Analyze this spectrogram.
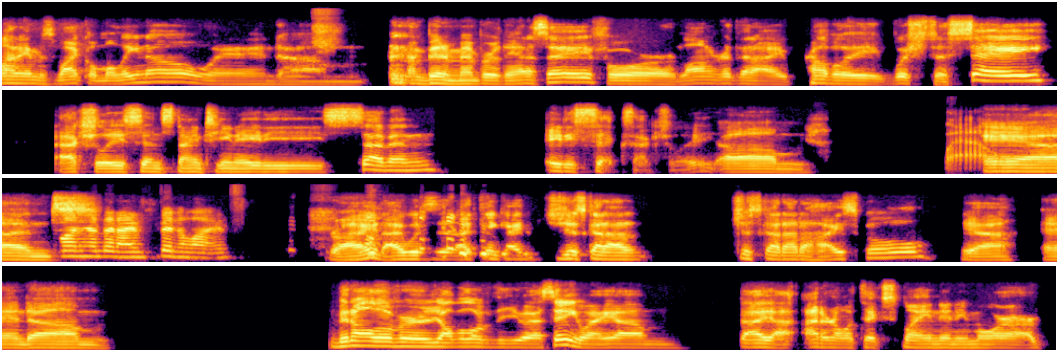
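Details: Adult man who stutters, with word repetitions heard: stuttering.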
